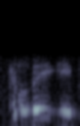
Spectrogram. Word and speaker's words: Khaleghi: His name is Dr. Murdoch Kalighi, but I want to spell it for you. K-H-A-L-E-G-H-I.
